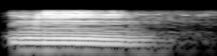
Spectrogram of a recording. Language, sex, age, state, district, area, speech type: Odia, male, 45-60, Odisha, Nabarangpur, rural, conversation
